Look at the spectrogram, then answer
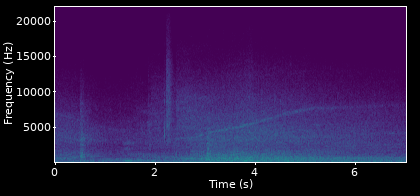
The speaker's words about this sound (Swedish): Då kommer en lastbil.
